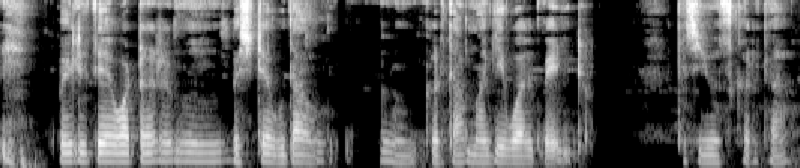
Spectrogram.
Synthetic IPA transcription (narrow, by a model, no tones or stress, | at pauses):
pəɦlit̪ɛʋaʈəɾɡəsʈeud̪ʱaʋ | kəɾt̪amaɡiʋalpḛ̃ɳʈ | t̪at͡ɕijud͡zkəɾt̪a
